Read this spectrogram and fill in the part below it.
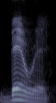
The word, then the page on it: beure: Provençal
